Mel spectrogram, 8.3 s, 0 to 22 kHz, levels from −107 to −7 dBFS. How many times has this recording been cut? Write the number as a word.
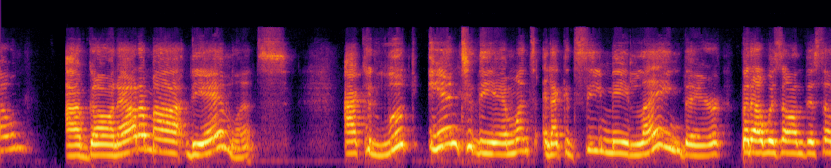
zero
